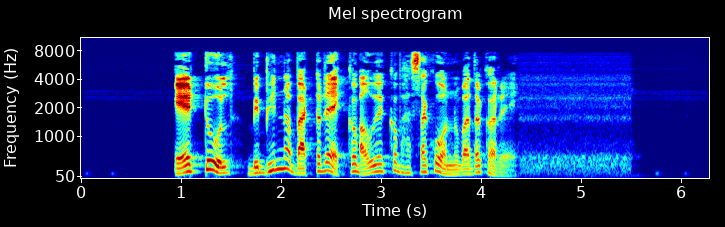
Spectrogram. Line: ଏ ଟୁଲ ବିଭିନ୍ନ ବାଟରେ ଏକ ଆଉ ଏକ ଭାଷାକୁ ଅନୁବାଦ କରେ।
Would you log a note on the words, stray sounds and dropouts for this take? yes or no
no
